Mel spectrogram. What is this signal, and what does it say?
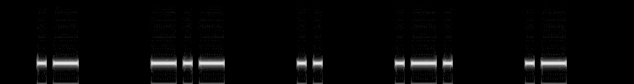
Morse code, heard as a keyed tone, about 15 wpm, spaced as for 8 wpm, 1000 Hz. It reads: AKIRA
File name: qotdfiles / 8wpm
